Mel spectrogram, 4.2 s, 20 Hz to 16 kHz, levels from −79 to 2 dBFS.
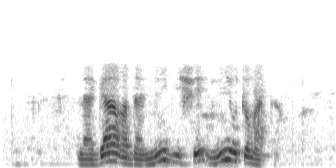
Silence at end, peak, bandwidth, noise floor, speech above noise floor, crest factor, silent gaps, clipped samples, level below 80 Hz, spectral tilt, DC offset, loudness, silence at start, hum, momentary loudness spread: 0.7 s; -6 dBFS; 4 kHz; -57 dBFS; 34 dB; 18 dB; none; under 0.1%; -68 dBFS; -11.5 dB/octave; under 0.1%; -23 LUFS; 0.95 s; none; 11 LU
